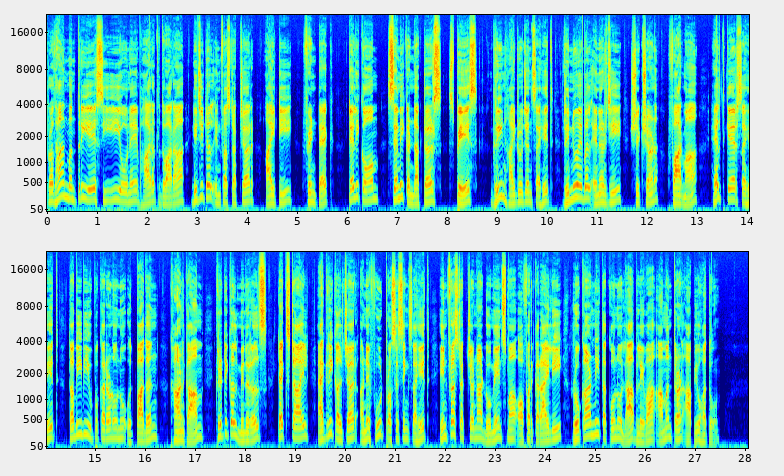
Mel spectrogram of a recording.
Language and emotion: Gujarati, neutral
